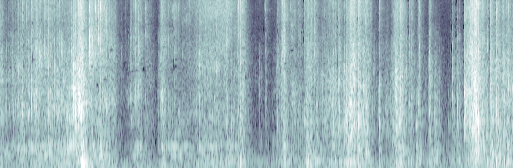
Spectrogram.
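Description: Fingertips press, smooth and fold a corner of a large, thin, crumpled sheet of brown parchment baking paper lying on a table. The paper gives off soft, bright crinkling and crackling, swelling in bursts and easing between them.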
